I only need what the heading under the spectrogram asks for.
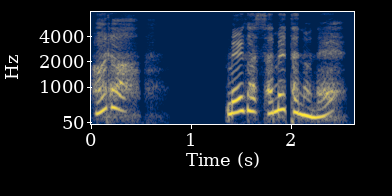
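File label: Japanese; Groza; Dreamscape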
